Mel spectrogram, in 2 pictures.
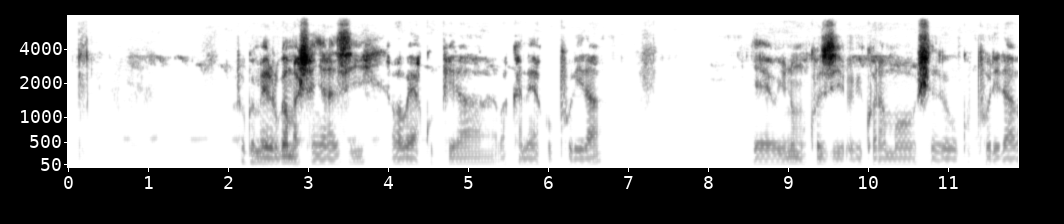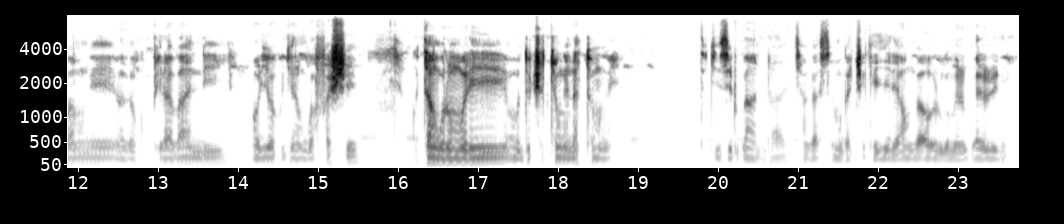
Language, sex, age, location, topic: Kinyarwanda, male, 18-24, Nyagatare, government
